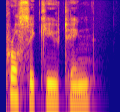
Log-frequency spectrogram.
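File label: "prosecuting", British English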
